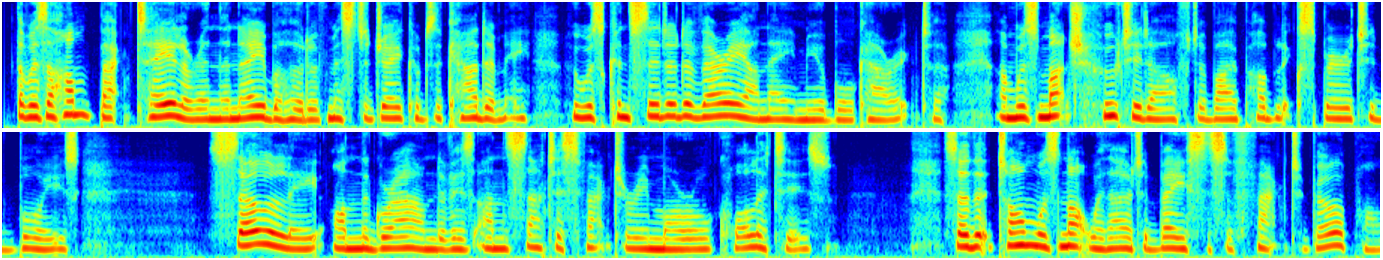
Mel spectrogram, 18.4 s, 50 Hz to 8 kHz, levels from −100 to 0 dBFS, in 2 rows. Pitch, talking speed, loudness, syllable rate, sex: 215 Hz, 165 wpm, -19 LUFS, 5.4 syllables/s, female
